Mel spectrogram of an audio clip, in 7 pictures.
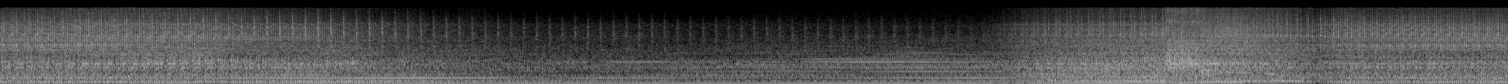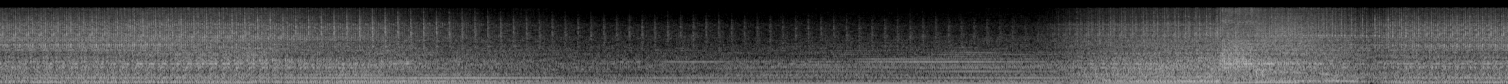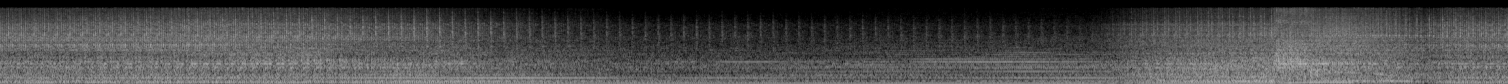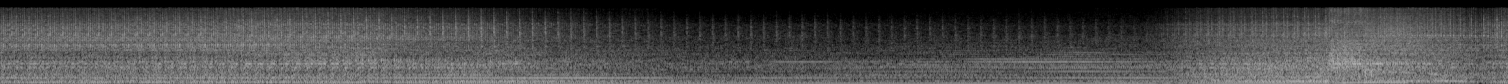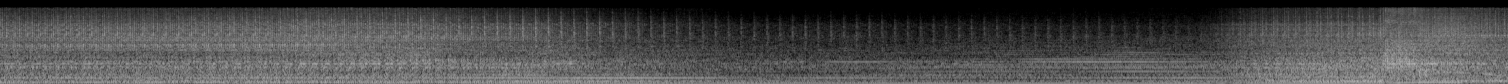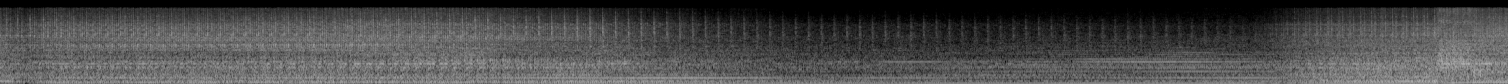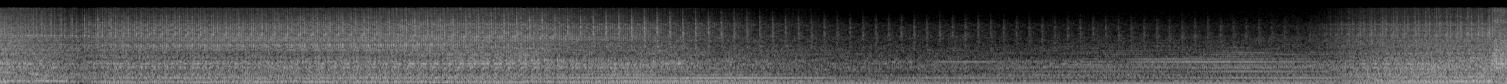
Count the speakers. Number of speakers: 0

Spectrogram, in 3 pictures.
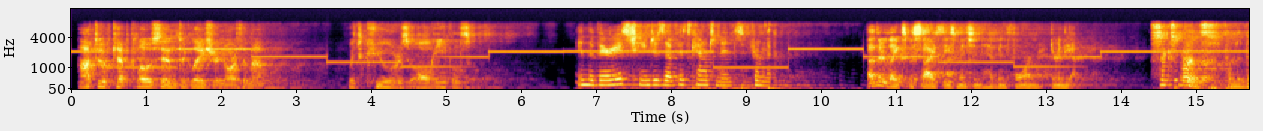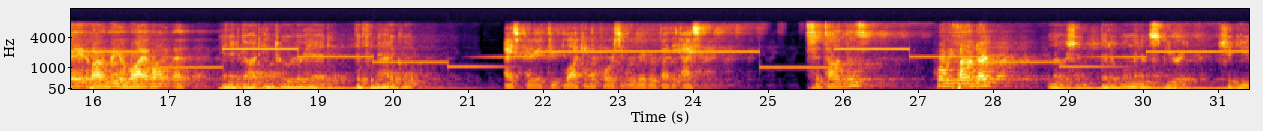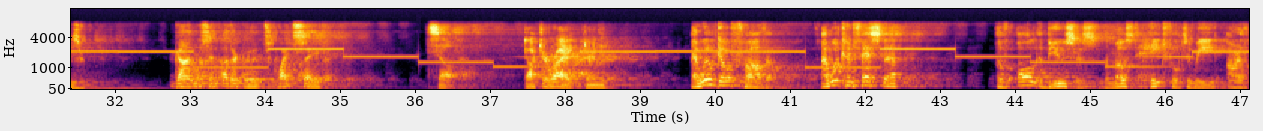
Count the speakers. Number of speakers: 6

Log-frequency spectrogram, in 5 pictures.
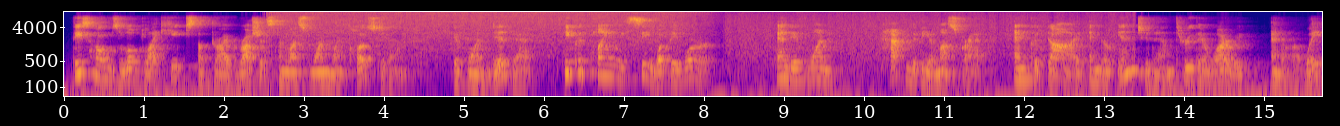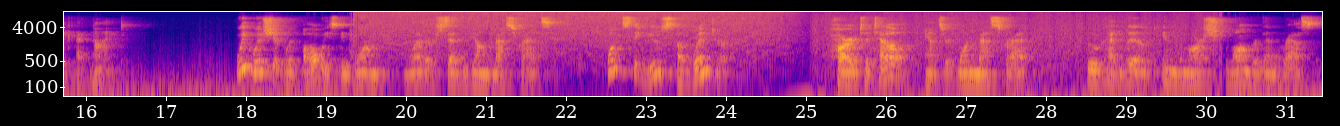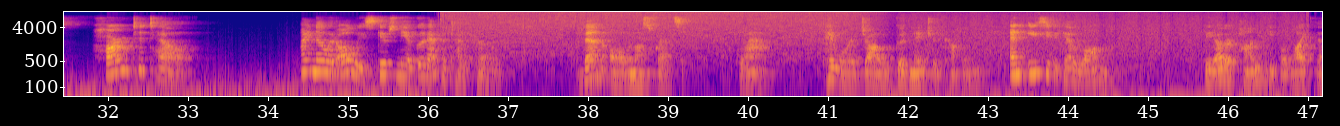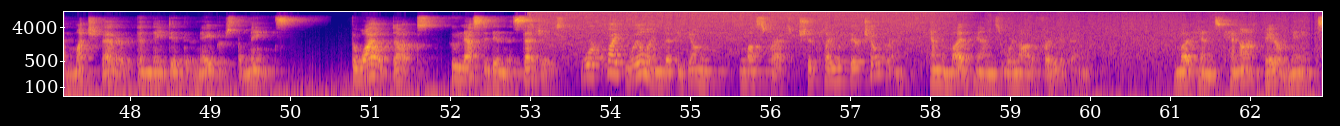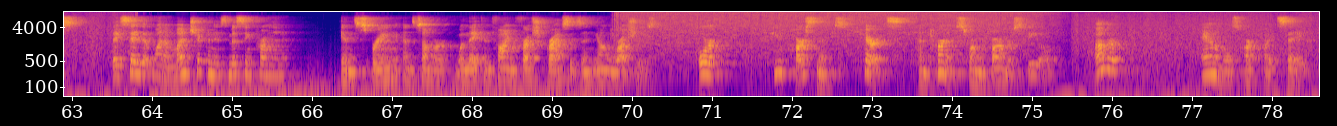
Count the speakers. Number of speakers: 1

